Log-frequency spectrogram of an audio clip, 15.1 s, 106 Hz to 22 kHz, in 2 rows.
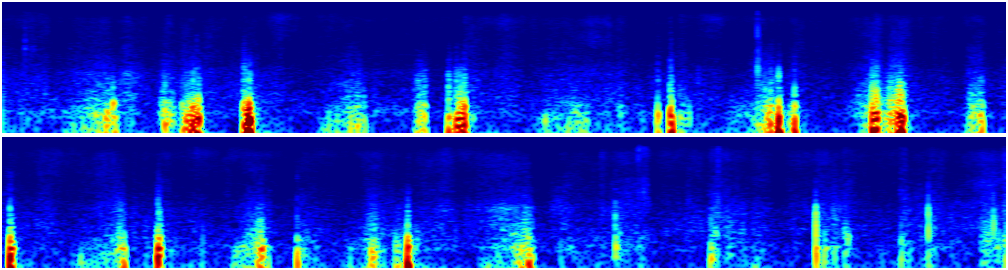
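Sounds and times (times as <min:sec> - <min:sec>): footsteps crunching in snow: 0:00.0 - 0:15.0.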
